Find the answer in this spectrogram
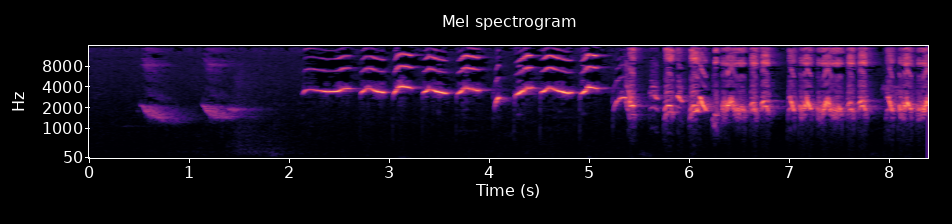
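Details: White-rumped shama (murai batu) singing a varied song: two slurred, falling whistles, then a run of clear, ringing notes repeated rapidly, then a dense burst of harsh, buzzy, rapidly repeated phrases.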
